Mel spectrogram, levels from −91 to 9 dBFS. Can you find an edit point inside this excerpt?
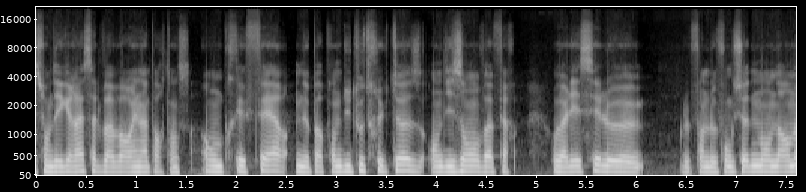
yes; 1 cut; at 1.6 s

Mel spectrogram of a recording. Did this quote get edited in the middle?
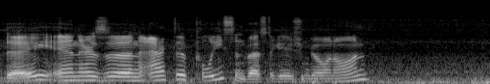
no; 0 cuts

